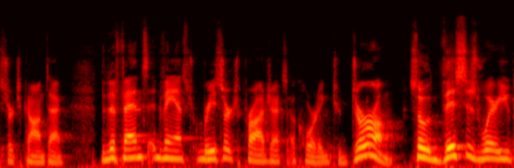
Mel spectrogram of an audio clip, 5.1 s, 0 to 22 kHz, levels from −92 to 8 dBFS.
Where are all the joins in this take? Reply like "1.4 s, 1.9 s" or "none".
4.0 s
